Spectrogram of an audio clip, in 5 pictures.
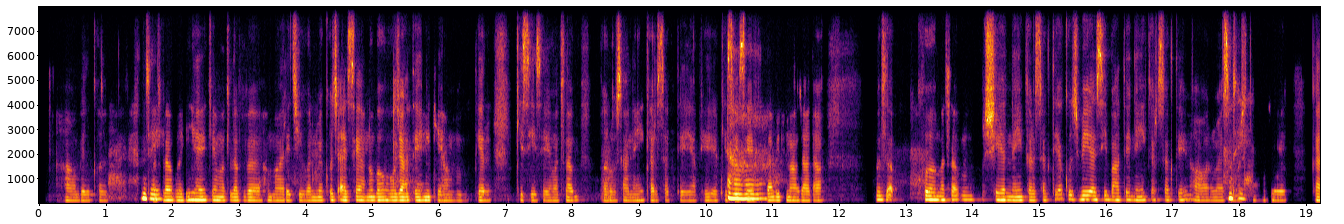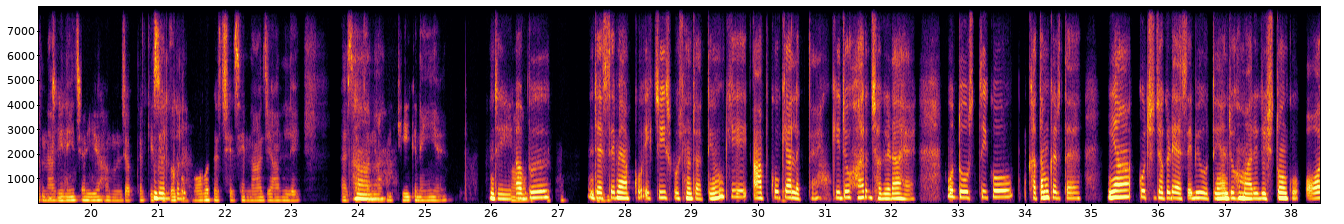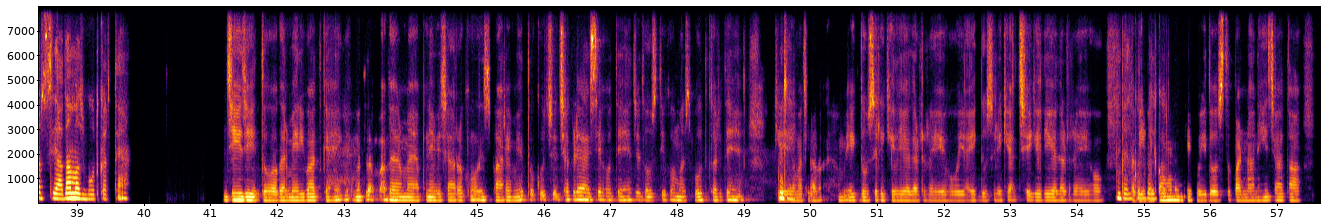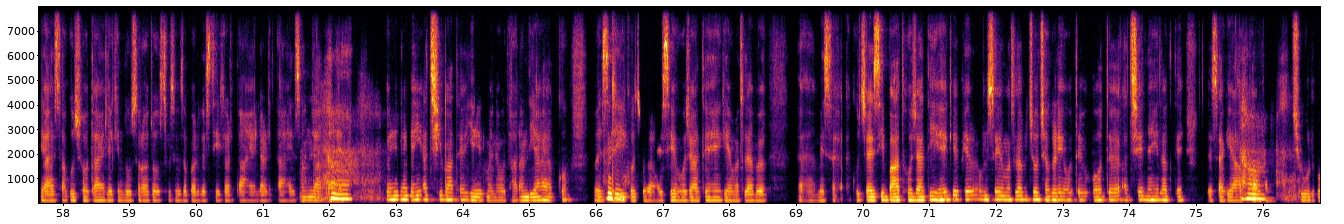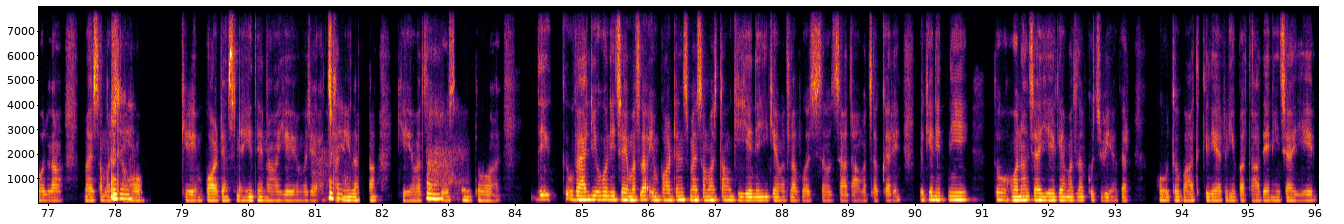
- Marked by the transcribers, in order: tapping; other background noise; in English: "शेयर"; unintelligible speech; in English: "इम्पॉर्टेंस"; in English: "वैल्यू"; in English: "इम्पॉर्टेंस"; in English: "क्लियरली"
- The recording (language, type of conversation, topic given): Hindi, unstructured, क्या झगड़े के बाद दोस्ती फिर से हो सकती है?
- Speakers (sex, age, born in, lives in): female, 20-24, India, India; male, 20-24, India, India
